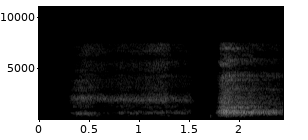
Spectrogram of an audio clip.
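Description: A person's long, quiet breath in, then a louder sigh out starting near the end.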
